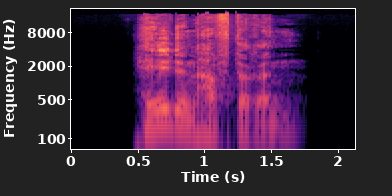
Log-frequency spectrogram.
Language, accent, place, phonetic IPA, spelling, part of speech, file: German, Germany, Berlin, [ˈhɛldn̩haftəʁən], heldenhafteren, adjective, De-heldenhafteren.ogg
- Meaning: inflection of heldenhaft: 1. strong genitive masculine/neuter singular comparative degree 2. weak/mixed genitive/dative all-gender singular comparative degree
